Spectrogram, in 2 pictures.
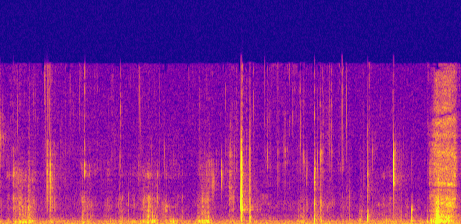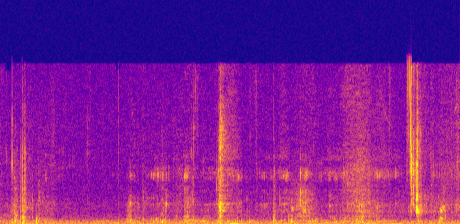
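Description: Biting and chewing fried chicken, gnawing the meat off a piece on the bone, with soft crunches of the breaded coating and a few sharper crunches, the loudest about three seconds in.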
